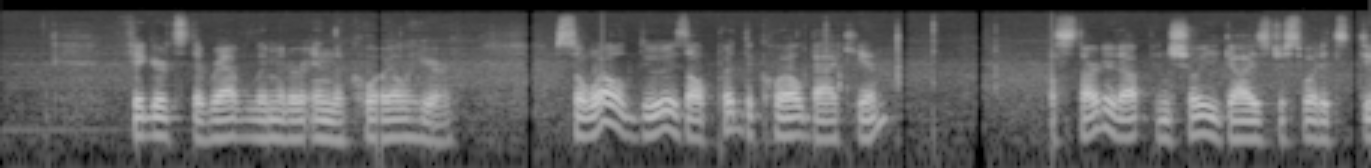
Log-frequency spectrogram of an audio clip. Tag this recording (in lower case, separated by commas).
speech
